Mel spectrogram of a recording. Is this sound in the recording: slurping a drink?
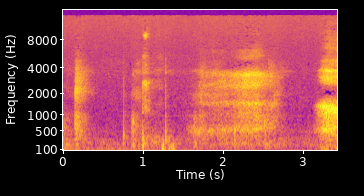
no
